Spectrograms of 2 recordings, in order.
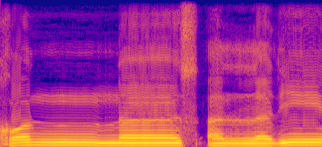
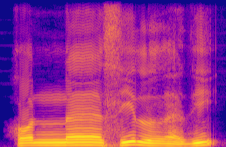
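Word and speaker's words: الْخَنَّاسِ الَّذِي: Jika ingin menyambungkan ayat keempat dan kelima, maka si-nya ini kita baca, kemudian kata alladzi di sini a-nya kita sukunkan atau kita matikan. Jadi cara membacanya min syarril waswasil khannasil ladzi. Ini jadi khannasil ladzi, bukan khannas alladzi. Jadi harus disukunkan atau dimatikan, alifnya tidak dibaca.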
